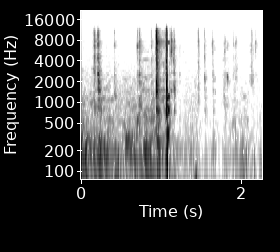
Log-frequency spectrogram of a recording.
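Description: Faint computer keyboard keystrokes: a few scattered key clicks, the clearest about a second in, stopping about halfway through.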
